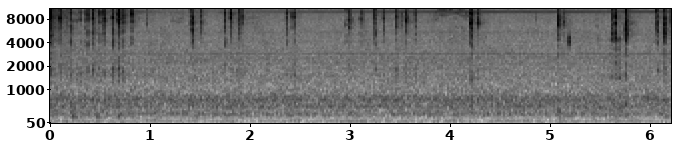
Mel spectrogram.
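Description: Faint typing on a computer keyboard: scattered keystrokes in short irregular runs.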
